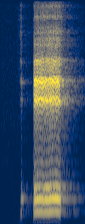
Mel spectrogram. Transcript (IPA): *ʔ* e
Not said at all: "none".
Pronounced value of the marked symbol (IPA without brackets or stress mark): ʔ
